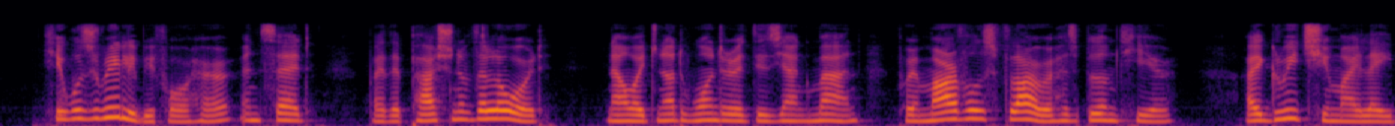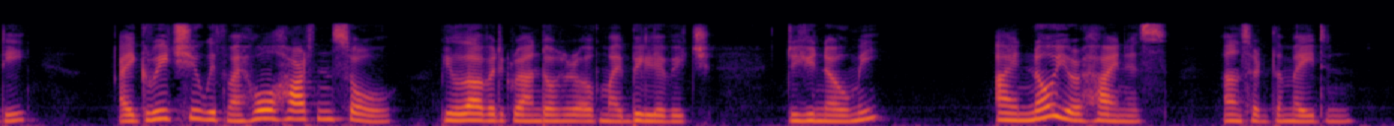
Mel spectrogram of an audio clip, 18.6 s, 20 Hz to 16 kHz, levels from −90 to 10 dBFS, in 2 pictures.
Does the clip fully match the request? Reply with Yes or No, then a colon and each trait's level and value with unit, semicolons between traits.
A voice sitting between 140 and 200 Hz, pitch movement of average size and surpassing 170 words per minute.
Yes: medium, 185 Hz; average, 3.4 semitones; average, 190 wpm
